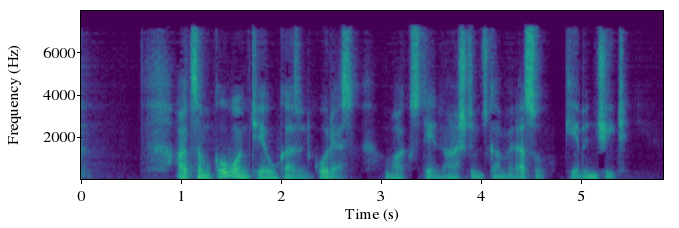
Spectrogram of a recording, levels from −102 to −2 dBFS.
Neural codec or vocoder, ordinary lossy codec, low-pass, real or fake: codec, 16 kHz, about 1 kbps, DyCAST, with the encoder's durations; MP3, 48 kbps; 7.2 kHz; fake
